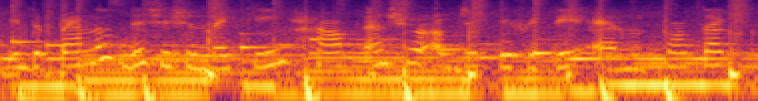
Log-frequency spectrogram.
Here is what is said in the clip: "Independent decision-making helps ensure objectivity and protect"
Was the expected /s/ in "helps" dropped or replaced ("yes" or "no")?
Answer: yes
